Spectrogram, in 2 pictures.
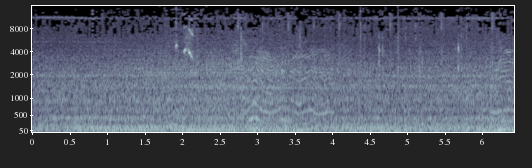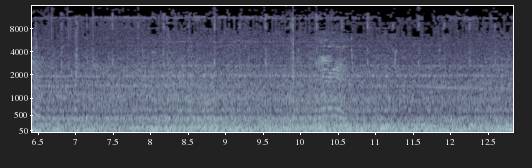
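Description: Steady low road and engine noise inside a moving car's cabin, with faint voices now and then.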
